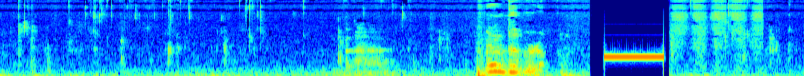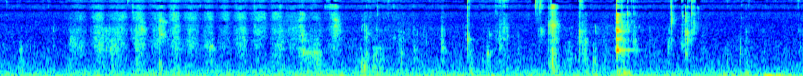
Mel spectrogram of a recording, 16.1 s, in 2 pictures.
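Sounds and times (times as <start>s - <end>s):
quiet chewing: 0.0s - 4.6s, 7.6s - 8.8s, 11.3s - 15.7s.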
